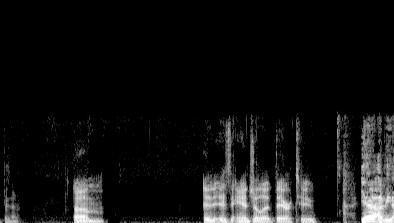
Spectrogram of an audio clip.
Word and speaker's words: Angela: And it is unfortunately pronounced Angela, I'm afraid.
